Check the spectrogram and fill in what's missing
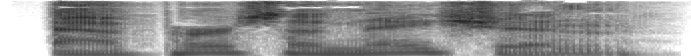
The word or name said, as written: appersonation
